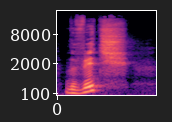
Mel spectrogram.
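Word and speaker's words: The VVitch: But Anya, she's also in a really good movie that I love, a good horror movie called The Witch, or the correct pronunciation of it, The Witch.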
